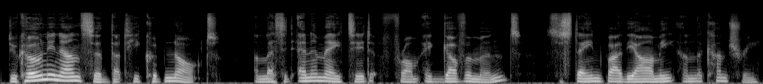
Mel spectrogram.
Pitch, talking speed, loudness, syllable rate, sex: 140 Hz, 150 wpm, -20 LUFS, 4.9 syllables/s, male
